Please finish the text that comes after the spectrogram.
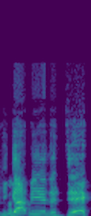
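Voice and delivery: high-pitched imitation of a commentator; Cormier. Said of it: "Cormier was like".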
